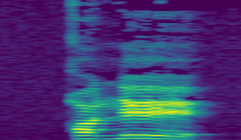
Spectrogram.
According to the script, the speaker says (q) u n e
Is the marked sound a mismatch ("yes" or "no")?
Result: no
